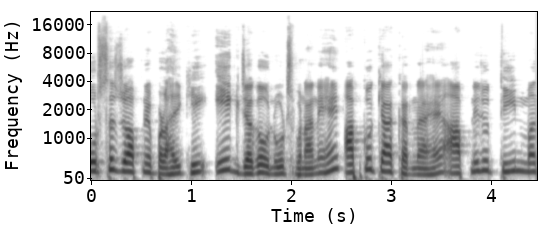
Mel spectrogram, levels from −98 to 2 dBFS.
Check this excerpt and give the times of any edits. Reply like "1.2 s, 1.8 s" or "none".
2.5 s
